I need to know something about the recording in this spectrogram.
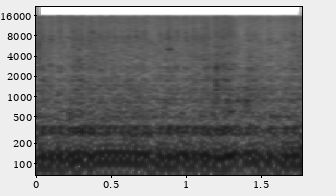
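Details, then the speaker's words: Cold start of a 1991 Honda Civic EF (B18 swap) that has sat broken for a while: a low, uneven, lumpy throb with clatter that won't settle, a horrible rough idle. "I really needed to warm this thing up. Cause it's been a while. This idle is horrible."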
